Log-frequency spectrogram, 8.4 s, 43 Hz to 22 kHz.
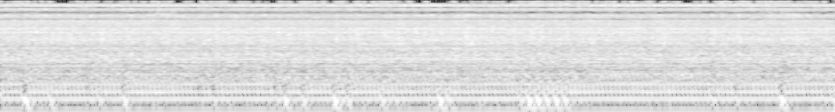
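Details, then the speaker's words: Cub Cadet 682 tractor with Kohler KT17 twin, first start after sitting (solenoid jumped, battery charger attached): steady, even low putter at idle with no knocks or misses; judged a good-running KT17. "This machine here is actually, I believe, that's a good running KT17."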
